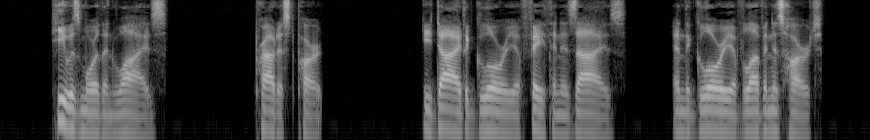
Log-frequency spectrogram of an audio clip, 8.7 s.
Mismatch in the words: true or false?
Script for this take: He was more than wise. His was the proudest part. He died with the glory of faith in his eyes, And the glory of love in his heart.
true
